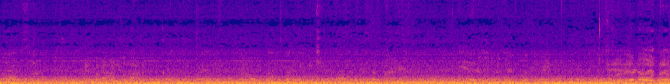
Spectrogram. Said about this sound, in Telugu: ఫ్లైట్ అయితే ఎగురుతుంది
